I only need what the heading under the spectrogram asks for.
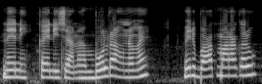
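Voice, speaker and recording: A woman's voice: very high-pitched, very fast, fairly bright tone, no echo. A woman voicing a bossy but caring young husband, who speaks firmly and insists on getting his way, in an amateur fan dub. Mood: insistent. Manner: firm, commanding, insistent.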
